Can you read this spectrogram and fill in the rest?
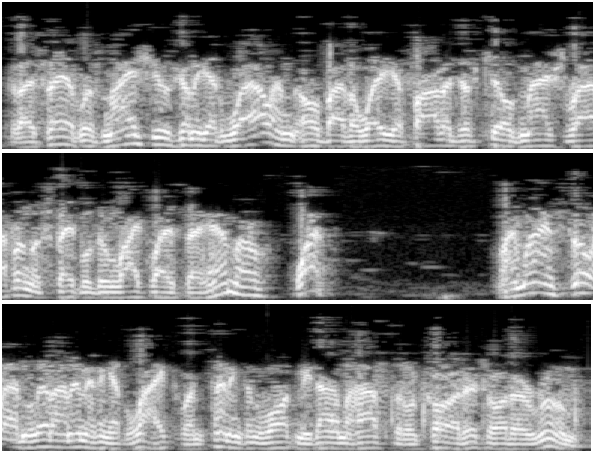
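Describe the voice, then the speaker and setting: A man's voice: mid-range voice, fast, a crowd in the background, natural voice. An actor playing a sardonic, world-weary male private detective narrating a hard-boiled 1940s radio drama. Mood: somber, reflective. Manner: wry deadpan, hard-boiled. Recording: tinny phone-like vintage radio recording.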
